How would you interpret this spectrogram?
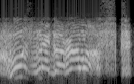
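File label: attack position, mood med, Hungarian; War Thunder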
